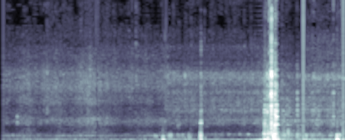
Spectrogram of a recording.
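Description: Underwater sound from a free diver's camera: a steady low rumble of moving water, with a few short clicks near the middle and a louder burst of noise about three and a quarter seconds in.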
